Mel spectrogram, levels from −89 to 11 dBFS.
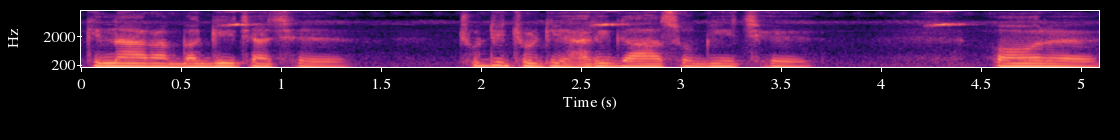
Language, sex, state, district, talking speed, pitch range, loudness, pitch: Garhwali, male, Uttarakhand, Tehri Garhwal, 120 wpm, 120-150 Hz, -16 LUFS, 135 Hz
